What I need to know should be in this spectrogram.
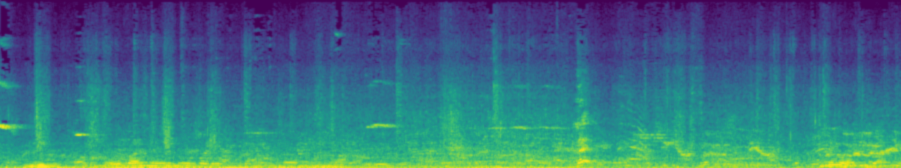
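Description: Men's voices chatter nearby.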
